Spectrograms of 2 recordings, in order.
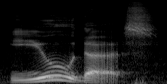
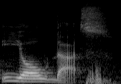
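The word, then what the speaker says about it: Ἰούδας: Lembrando que quem assistiu a aula de ditongo, o ômicron, juntamente com Y, se pronuncia U. Então eu falo Judas. Eu não falo Iodas, mas Judas.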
